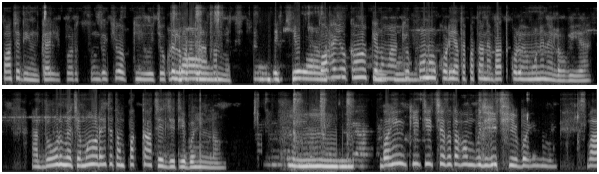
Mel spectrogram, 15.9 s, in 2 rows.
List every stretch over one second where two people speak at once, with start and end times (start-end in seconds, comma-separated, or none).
none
